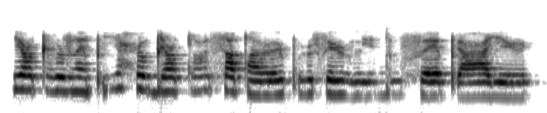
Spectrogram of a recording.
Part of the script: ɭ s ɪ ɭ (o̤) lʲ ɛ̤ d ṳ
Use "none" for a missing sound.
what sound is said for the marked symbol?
o̤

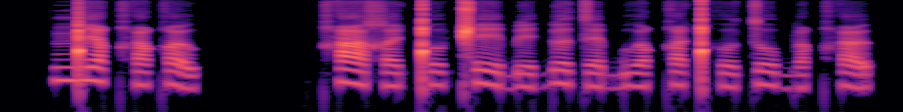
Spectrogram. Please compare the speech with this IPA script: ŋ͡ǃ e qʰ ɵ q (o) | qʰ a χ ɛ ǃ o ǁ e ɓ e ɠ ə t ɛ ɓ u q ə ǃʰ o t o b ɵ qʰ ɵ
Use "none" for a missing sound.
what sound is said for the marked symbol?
u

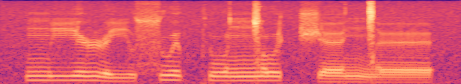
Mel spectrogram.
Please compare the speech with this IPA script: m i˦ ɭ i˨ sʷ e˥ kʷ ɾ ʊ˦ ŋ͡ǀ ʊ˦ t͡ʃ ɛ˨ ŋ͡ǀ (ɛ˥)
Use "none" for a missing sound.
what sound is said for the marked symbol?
ɛ˩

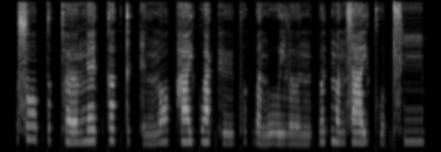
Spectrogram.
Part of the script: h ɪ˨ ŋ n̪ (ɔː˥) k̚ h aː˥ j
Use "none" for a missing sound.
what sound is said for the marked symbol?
ɔː˥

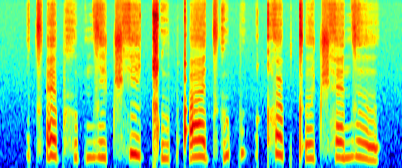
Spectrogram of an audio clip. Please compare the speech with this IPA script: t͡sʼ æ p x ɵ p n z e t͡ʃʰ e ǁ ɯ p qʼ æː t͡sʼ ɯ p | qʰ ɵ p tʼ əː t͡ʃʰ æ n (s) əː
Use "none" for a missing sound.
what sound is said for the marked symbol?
z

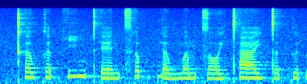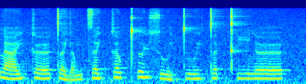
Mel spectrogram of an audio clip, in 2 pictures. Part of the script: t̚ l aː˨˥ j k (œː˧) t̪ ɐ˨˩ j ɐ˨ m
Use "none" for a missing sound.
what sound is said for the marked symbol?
œː˨˥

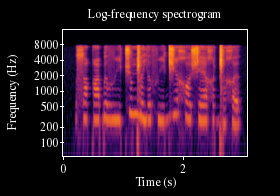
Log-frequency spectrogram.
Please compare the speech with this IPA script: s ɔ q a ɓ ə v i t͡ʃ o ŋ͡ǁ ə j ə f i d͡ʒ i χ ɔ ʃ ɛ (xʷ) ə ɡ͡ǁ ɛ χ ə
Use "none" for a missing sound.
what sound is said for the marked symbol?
χ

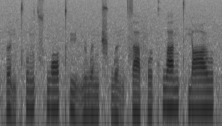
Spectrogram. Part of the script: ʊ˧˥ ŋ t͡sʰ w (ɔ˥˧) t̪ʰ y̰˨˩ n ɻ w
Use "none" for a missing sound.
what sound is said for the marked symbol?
ɔ˧˥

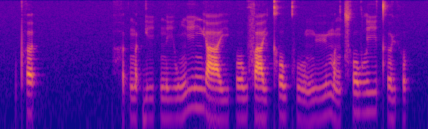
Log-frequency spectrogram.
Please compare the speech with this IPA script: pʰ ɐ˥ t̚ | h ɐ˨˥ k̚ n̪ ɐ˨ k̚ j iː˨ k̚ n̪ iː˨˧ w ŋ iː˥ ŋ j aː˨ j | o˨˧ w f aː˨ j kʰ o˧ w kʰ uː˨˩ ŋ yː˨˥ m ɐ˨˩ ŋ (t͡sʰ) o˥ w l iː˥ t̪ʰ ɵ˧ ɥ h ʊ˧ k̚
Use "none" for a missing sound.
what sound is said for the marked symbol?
t͡sʰ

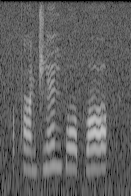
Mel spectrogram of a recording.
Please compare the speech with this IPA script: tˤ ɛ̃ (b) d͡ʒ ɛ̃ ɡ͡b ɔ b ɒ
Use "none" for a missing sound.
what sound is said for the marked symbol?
none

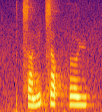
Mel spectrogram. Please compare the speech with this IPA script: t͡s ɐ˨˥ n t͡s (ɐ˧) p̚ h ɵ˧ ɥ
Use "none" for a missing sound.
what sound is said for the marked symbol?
ɐ˧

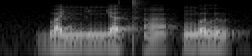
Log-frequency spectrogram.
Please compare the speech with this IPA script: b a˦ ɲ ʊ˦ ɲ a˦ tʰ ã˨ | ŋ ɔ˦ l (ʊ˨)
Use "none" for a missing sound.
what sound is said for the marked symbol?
ʊ˨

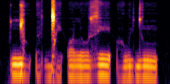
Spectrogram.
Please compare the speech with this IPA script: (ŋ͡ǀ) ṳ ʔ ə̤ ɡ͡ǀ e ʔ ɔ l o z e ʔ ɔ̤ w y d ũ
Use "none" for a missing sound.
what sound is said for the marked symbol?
ŋ͡ǀ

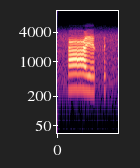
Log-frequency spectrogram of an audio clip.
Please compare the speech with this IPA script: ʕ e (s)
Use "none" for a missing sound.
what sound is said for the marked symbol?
θ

